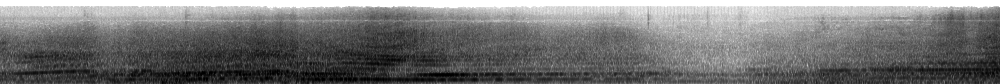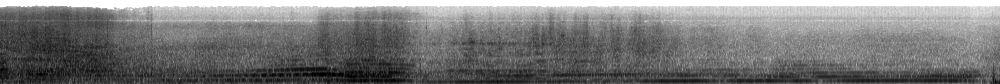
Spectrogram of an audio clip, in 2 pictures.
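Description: High-performance sports car engines passing at speed on a racetrack. The engine note climbs and drops sharply at each upshift, swells loudest as a car goes by close about halfway through, then drops suddenly to a steadier, quieter engine note farther off.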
